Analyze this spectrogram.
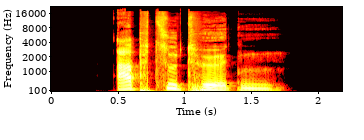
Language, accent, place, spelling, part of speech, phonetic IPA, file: German, Germany, Berlin, abzutöten, verb, [ˈapt͡suˌtøːtn̩], De-abzutöten.ogg
- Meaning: zu-infinitive of abtöten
